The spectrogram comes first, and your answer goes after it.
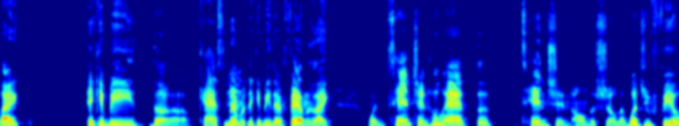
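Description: A woman's plain, everyday voice, fairly high-pitched, with an American accent at a fairly slow pace, on a very clean recording with a silent background. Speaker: podcast host. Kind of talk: casual chat.

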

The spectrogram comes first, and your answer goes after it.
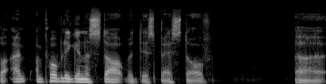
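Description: A man with a southern English accent, lively intonation and a fairly quick pace, in a very clean, dry, close recording with a silent background and no echo. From Luton, England. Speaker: musician and producer. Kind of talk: casual interview. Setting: studio. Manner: halting, many repetitions.

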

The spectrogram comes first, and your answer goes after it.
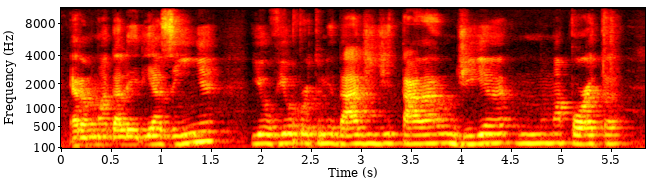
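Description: Through noticeable background noise and audible room echo, a man talks with a fairly high pitch. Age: 40s. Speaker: real estate broker. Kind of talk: casual chat. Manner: halting.

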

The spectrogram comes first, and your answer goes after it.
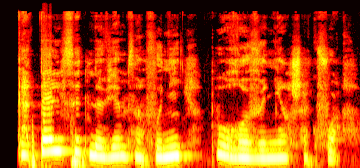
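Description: In a dry, close recording with no echo, a woman speaks fairly slowly in a fairly low, dark, mellow and somewhat breathy voice. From Benin. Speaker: podcast host. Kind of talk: reading aloud.

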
